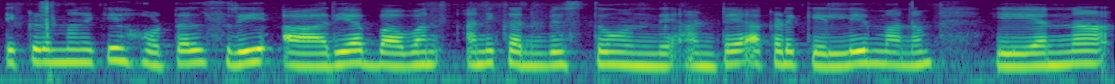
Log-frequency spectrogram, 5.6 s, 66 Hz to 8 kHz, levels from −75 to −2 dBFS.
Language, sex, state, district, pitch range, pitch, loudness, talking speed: Telugu, female, Andhra Pradesh, Chittoor, 200-220 Hz, 210 Hz, -15 LUFS, 160 wpm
